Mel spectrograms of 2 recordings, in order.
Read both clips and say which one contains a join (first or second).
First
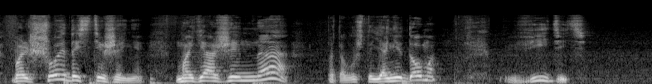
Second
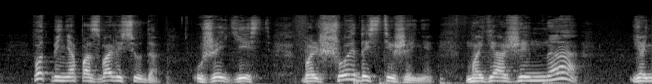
first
